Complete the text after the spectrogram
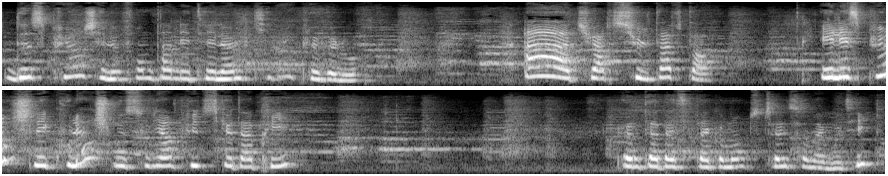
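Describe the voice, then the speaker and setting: A woman with a high-sitting voice hosts a makeup live stream, chatting casually with viewers, greeting them by name, and using plenty of fillers.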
